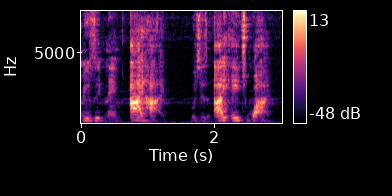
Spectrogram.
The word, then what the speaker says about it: Ihy: named Ihy, which is I-H-Y. And some say you can't pronounce his name unless you're singing. Yes, nigga, you can. It's Ihy.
